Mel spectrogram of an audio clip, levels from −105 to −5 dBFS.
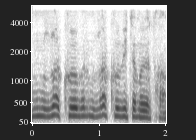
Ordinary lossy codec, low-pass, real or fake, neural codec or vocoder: none; 5.4 kHz; fake; vocoder, 22.05 kHz, 80 mel bands, HiFi-GAN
